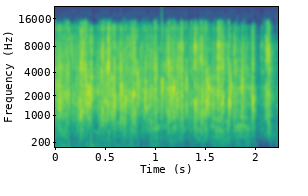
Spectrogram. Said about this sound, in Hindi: जोरदार ताली बजाओ एक बार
